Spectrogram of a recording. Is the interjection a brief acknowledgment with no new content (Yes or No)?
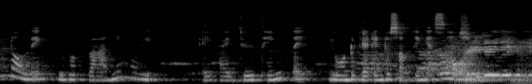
No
